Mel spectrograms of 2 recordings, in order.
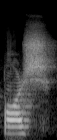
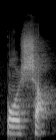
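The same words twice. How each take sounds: First: The name ends on the 'sh' sound with no vowel after it. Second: The name ends with a short vowel after the 'sh' sound. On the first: The speaker calls it wrong. "It's not supposed to be Porsche" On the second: The speaker calls it right. "It's supposed to be Porsche"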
